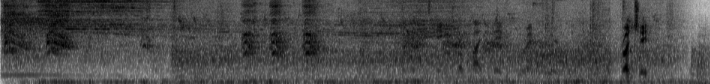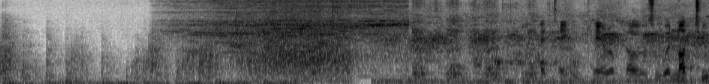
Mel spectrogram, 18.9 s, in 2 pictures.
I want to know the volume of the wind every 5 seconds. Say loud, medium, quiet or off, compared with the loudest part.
loud, loud, loud, off.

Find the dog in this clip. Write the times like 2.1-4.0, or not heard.
15.8-17.3.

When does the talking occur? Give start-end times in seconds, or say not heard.
5.7-8.7, 16.6-18.8.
